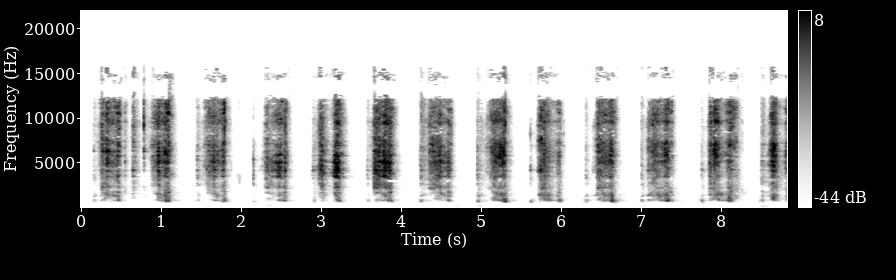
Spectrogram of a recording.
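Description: A solid pink soap bar, held in the left hand, is grated with a metal hand grater held in the right hand, in repeated scraping strokes. Each stroke makes a bright, dry rasp with almost no low end, separated by short silences at a fairly steady pace of roughly one and a half strokes per second.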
